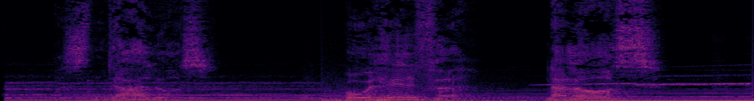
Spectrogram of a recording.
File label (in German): Arbeiter, Stimmproben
